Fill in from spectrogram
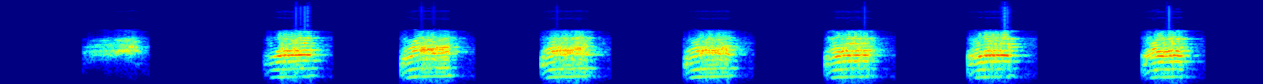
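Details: Domestic duck recorded as a decoy call: one short nasal note, then a steady run of seven loud raspy quacks spaced under a second apart, against silence.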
